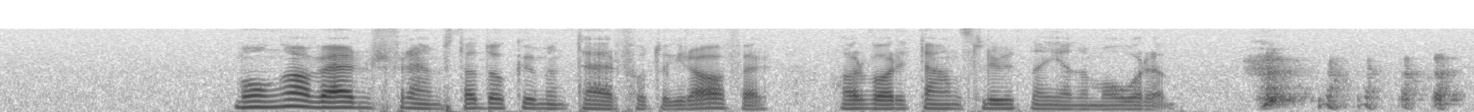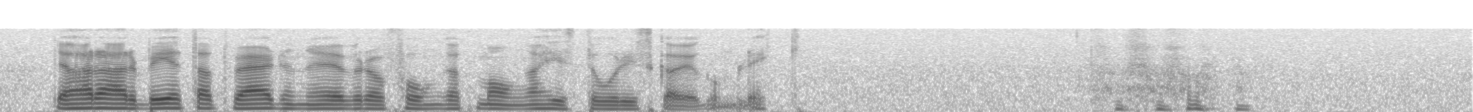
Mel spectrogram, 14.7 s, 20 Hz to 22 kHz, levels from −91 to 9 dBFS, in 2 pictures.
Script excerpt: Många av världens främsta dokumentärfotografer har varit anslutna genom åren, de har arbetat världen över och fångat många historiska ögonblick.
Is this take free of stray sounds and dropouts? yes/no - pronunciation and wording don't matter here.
no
